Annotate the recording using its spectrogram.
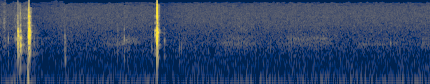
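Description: Close handling noises as a freshly landed largemouth bass is grabbed on a rocky bank: two quick sharp clicks near the start and a single sharp snap about a second and a half in, over a quiet outdoor background.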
